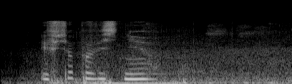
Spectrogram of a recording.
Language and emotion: Russian, sad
